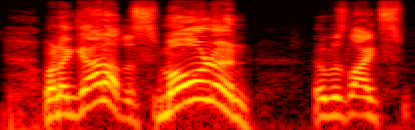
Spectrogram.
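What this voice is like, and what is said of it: Put-on Irish accent. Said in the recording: “I think I went Irish really quick.”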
